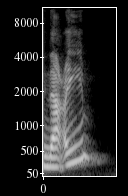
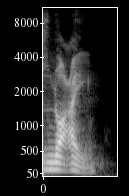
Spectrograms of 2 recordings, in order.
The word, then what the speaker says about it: Nuaym: Some say Naim, but probably the correct pronunciation is Nuaym.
